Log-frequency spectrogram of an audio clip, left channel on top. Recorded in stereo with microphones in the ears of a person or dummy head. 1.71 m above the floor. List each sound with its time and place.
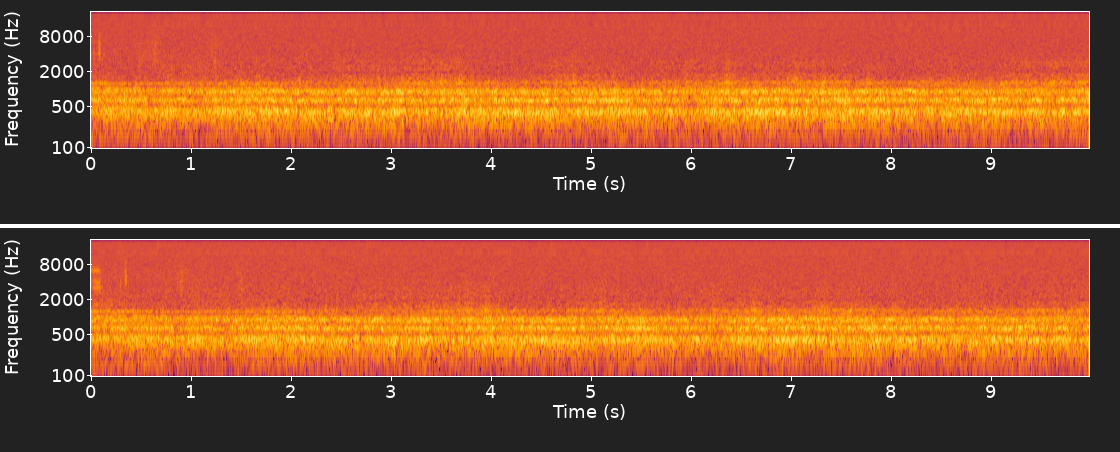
Only background noise.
